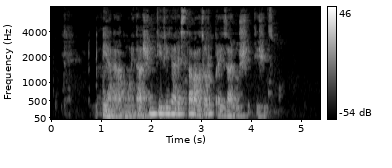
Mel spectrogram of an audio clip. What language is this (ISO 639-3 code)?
ita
